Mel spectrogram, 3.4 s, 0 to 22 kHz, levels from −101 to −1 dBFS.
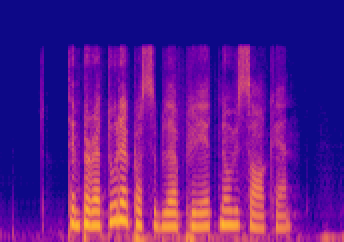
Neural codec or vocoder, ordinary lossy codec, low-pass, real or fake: codec, 16 kHz in and 24 kHz out, 0.9 kbps, LongCat-Audio-Codec, four codebook decoder; none; 10.8 kHz; fake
